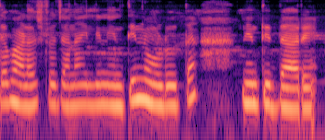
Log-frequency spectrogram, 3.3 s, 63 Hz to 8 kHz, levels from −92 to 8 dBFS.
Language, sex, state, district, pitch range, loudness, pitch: Kannada, female, Karnataka, Bidar, 205-235 Hz, -15 LUFS, 215 Hz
